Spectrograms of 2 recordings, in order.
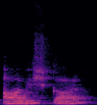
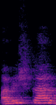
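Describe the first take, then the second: First: The first vowel is a long 'aa'. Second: The first vowel is a short 'a'. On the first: "वो आ की sound देगा, मतलब अ से ज्यादा लंबा" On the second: "जब अ बोलेंगे तो लिखेंगे भी अ"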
